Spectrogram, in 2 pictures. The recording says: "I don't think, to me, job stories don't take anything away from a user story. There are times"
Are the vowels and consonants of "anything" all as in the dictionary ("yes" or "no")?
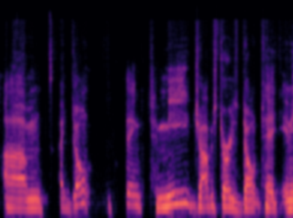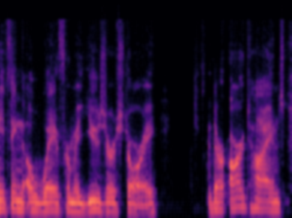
yes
